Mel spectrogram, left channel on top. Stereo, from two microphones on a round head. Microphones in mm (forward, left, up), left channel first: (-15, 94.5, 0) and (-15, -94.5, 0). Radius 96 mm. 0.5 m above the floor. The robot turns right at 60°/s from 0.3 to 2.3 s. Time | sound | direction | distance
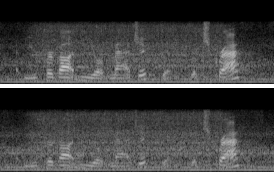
0.2 | a woman speaking | 20° left (ahead or behind) | 0.8 m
